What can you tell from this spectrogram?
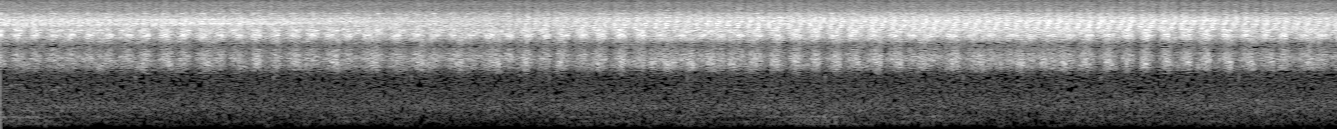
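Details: Cicadas in a dense, unbroken, high-pitched shimmering buzz, with two bright bands of sound and a faint rapid pulsing running through it; steady loudness throughout and no other sounds.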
